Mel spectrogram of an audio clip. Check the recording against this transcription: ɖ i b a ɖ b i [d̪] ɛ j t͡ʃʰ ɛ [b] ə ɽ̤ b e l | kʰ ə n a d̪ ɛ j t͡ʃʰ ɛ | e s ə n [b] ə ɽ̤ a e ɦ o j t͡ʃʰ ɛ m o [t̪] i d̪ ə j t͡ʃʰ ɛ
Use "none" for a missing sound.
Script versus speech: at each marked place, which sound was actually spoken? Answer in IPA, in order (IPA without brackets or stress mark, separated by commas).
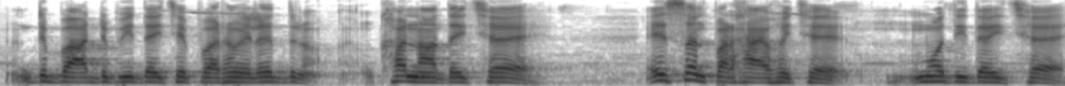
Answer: d̪, p, p, d̪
